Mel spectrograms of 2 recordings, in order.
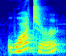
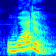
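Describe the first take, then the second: First: The middle consonant is a clear T sound. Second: The middle consonant is a soft D-like sound. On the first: "instead of calling this word as water" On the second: "the sound of the T is being replaced by the D sound"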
